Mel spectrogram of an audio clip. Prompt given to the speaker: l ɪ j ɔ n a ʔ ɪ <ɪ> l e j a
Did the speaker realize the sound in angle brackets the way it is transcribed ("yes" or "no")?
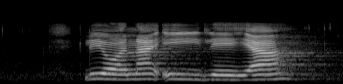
no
